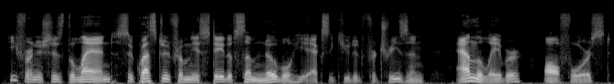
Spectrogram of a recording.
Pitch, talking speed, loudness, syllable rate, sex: 105 Hz, 165 wpm, -23 LUFS, 6.1 syllables/s, male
